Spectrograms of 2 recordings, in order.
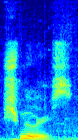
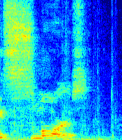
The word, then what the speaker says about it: s'mores: I don't think you really, when you say s'mores, s'mores, you don't really pronounce the H.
